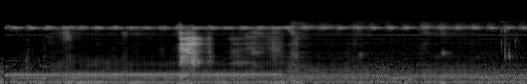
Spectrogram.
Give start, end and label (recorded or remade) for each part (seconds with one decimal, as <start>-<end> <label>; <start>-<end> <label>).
0.0-0.5 recorded; 0.5-3.7 remade; 3.7-4.2 recorded; 4.2-4.8 remade; 4.8-5.3 recorded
